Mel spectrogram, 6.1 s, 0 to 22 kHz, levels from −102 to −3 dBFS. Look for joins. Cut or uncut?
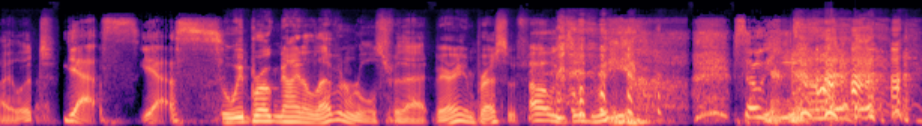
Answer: cut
